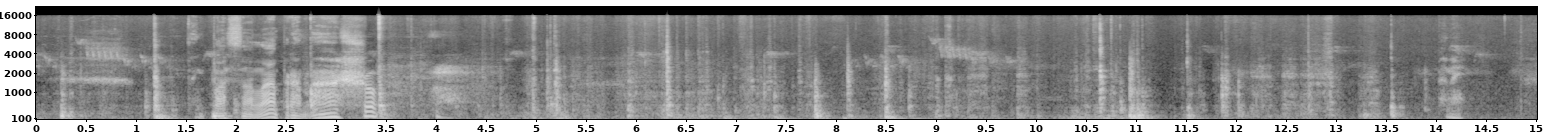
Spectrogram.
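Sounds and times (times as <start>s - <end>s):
hands working inside car door: 2.6s - 13.8s.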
